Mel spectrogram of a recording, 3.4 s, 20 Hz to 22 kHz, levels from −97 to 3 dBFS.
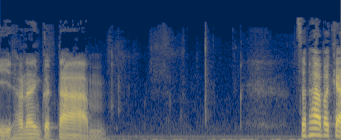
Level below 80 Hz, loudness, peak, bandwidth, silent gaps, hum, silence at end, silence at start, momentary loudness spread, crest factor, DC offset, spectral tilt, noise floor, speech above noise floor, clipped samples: -50 dBFS; -20 LUFS; 0 dBFS; 13 kHz; none; none; 0 s; 0 s; 18 LU; 22 dB; under 0.1%; -5.5 dB/octave; -47 dBFS; 27 dB; under 0.1%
